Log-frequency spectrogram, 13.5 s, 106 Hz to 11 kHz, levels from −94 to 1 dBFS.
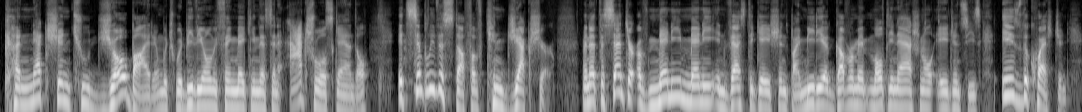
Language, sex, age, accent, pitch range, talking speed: English, male, 40-59, American, 130-180 Hz, 165 wpm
